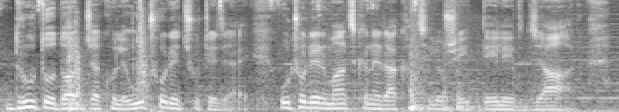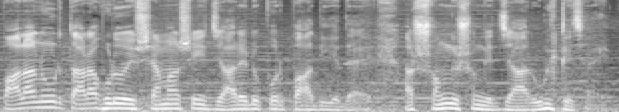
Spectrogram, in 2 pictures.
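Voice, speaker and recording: A man's voice: mid-range voice, a little fast, over music. A man narrating a scripted horror story in a dramatic style.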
